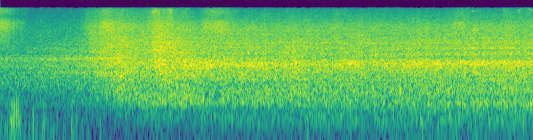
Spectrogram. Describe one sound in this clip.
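An electric commuter train approaches along a viaduct.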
